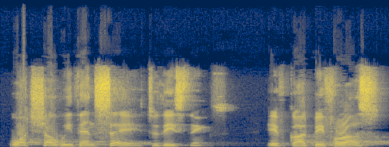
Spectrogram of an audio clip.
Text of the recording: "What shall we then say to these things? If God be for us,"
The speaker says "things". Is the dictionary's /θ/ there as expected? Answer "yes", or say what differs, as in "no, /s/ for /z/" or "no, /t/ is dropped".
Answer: yes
